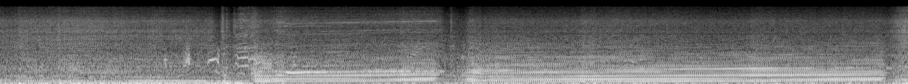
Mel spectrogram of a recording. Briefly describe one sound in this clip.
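A race car engine roars loudly from inside the cabin, revving up through the gears.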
